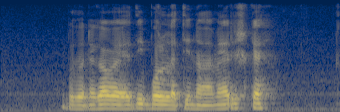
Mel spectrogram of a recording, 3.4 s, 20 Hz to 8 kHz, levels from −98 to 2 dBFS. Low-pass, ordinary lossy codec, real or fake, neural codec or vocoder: 7.2 kHz; none; real; none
